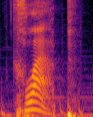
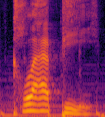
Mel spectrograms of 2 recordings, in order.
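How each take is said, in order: First: The word ends cleanly on the p sound. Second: An extra vowel sound follows the final p. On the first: The speaker calls it right. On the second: The speaker calls it wrong.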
